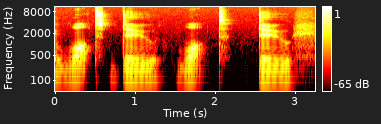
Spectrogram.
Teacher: T and D are made in the same place we only we go to make that first sound the T but we don't release it instead we release into the D · we don't have to say that T at the end of what · made in the same place with the tip of the tongue coming up to the alveolar Ridge the the T and D are made in the same place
